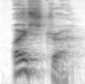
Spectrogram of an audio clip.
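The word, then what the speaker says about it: Eostre: that happened okay see e-o-s-t-r-e i think that's how it is uh oyster oyster is how you pronounce it oyster and uh she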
